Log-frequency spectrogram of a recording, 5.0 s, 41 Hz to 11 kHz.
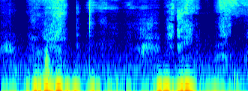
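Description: Long fingernails scratch along the surface of a 30 cm solid light wooden ruler held horizontally. Bright, raspy scratching strokes come in irregular bursts of hissy friction with quiet gaps between them.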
